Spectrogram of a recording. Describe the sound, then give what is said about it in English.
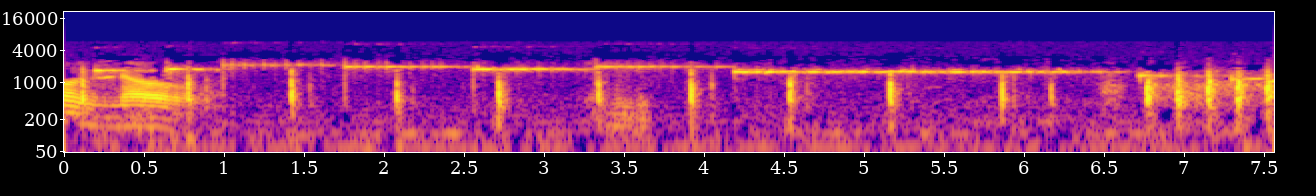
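Sharp knocks on a door, repeated in uneven bursts throughout, sounding over a steady high-pitched tone, with a brief vocal sound at the start. “Come on, open up, will you?”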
